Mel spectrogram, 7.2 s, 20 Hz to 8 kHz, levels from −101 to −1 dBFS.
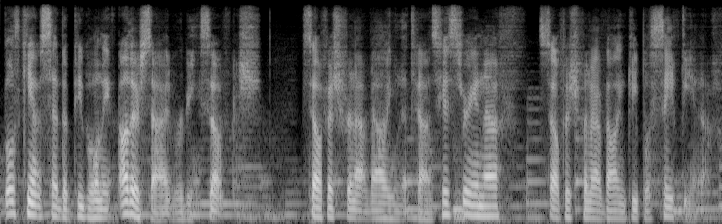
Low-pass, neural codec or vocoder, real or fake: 7.2 kHz; codec, 44.1 kHz, 2.6 kbps, DAC; fake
